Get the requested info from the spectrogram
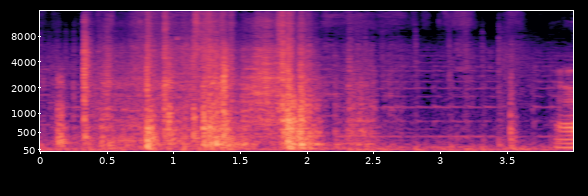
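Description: Cardboard box and clear plastic packaging tray being handled and slid apart, with several knocks and scrapes in the first two seconds, over soft background music.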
